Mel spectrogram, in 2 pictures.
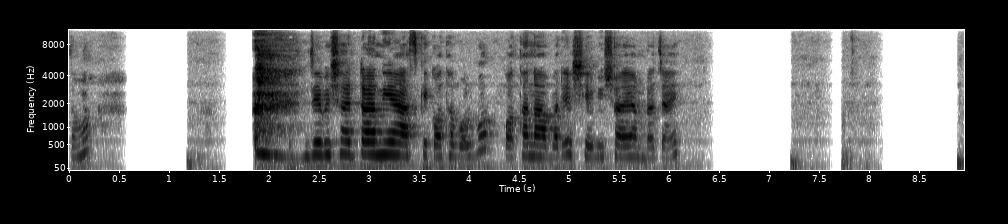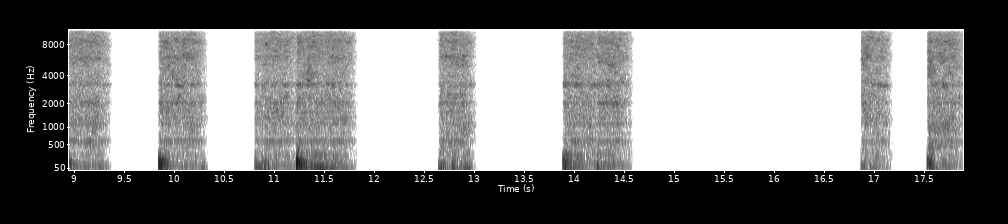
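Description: A woman speaks calmly and closely into a microphone, in short bursts with pauses.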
